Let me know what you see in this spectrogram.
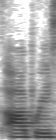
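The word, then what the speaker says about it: Aubree: It's just my name at Aubrey Malik, and it's Aubrey spelled with two E's at the end.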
